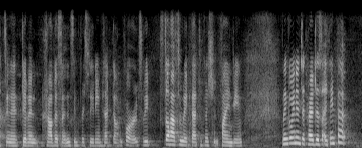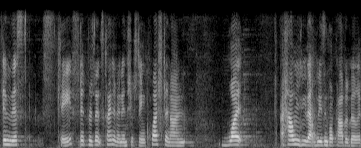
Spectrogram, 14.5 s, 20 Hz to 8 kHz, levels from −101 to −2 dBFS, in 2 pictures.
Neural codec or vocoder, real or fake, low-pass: codec, 44.1 kHz, 3.4 kbps, Pupu-Codec; fake; 7.2 kHz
